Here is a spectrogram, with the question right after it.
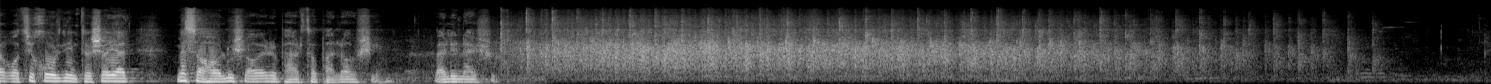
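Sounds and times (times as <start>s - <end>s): audience applauding: 4.1s - 14.2s.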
